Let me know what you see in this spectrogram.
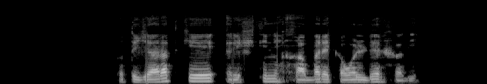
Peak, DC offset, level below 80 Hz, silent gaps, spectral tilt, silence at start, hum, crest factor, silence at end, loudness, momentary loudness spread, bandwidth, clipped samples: -8 dBFS; under 0.1%; -62 dBFS; none; -6.5 dB/octave; 1.2 s; none; 18 dB; 0.7 s; -25 LUFS; 12 LU; 11 kHz; under 0.1%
